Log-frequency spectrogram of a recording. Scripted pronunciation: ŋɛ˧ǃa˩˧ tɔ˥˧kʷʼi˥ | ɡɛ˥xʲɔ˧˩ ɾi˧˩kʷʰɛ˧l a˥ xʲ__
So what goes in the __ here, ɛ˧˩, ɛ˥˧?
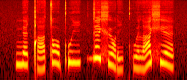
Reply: ɛ˥˧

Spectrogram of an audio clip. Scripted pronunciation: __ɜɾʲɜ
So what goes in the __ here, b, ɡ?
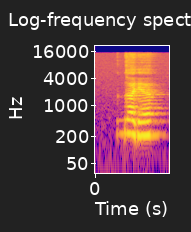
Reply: ɡ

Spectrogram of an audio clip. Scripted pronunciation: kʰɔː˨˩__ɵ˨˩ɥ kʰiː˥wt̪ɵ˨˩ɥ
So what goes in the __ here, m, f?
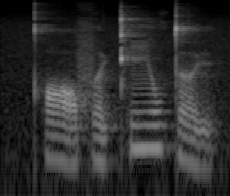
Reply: f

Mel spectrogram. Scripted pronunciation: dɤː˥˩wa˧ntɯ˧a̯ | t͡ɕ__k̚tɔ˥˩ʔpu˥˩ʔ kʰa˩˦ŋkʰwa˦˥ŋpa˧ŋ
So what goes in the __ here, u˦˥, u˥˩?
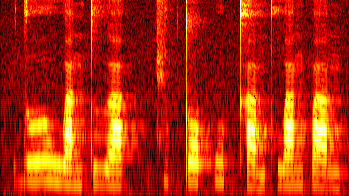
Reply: u˦˥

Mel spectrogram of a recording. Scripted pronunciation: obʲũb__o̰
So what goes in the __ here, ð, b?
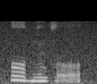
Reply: ð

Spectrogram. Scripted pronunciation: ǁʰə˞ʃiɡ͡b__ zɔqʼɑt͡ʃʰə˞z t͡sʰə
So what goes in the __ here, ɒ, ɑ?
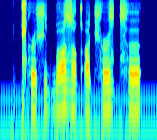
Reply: ɑ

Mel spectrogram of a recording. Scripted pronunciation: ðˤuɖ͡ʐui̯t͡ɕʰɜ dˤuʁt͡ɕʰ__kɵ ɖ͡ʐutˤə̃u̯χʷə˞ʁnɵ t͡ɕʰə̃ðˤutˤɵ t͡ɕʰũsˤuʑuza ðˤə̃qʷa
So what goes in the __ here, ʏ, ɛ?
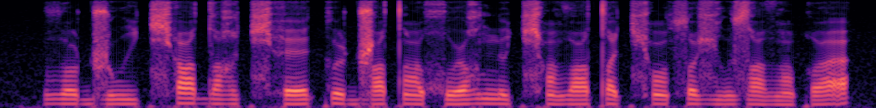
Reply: ɛ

